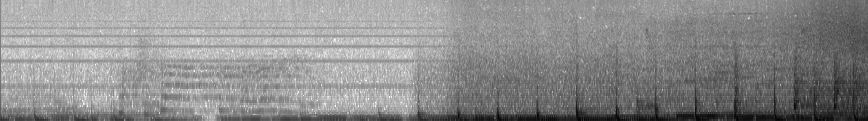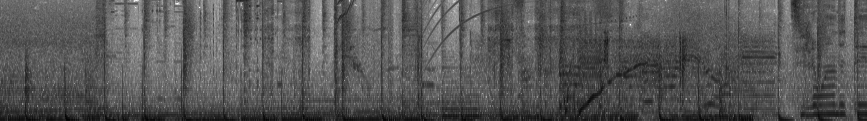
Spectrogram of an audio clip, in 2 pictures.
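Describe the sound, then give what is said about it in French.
A pop song intro from a recently released single opens with a soft, sparse melodic line, then about four seconds in the full band kicks in with steady, punchy drums and a bright, loud, dense arrangement. “un des deux singles qu'il a sorti, ça s'appelle …, donc je pouvais pas passer à côté”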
